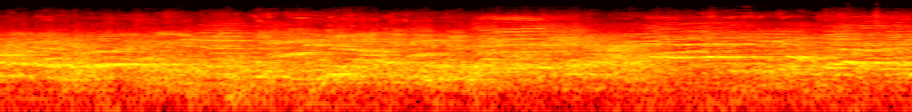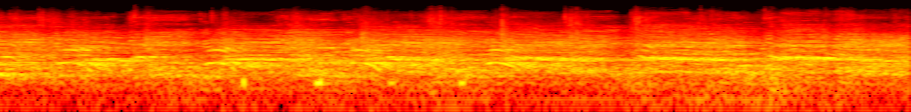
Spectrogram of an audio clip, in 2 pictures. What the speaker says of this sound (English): Crowd still chanting loud for legendary Larry D.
